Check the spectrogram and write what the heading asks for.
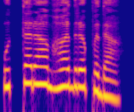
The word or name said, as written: ಉತ್ತರಭಾದ್ರಪದೆ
